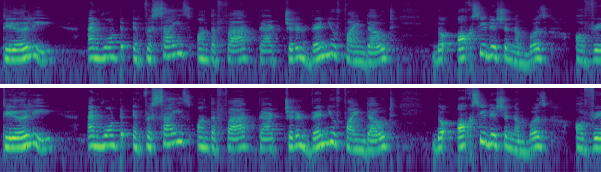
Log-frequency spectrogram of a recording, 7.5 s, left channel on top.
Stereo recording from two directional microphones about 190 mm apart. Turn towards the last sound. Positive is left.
turn(degrees=-40)  # may be behind; listen again after turning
